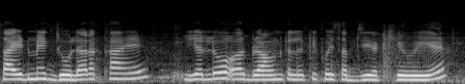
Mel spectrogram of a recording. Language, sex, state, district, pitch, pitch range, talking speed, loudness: Hindi, female, Uttar Pradesh, Lucknow, 230 Hz, 220-250 Hz, 205 wpm, -13 LUFS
